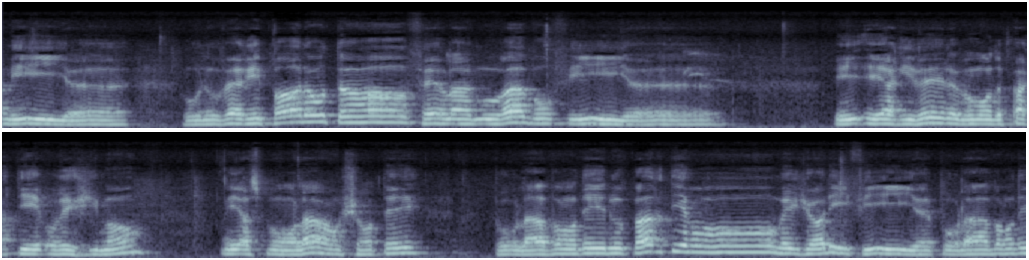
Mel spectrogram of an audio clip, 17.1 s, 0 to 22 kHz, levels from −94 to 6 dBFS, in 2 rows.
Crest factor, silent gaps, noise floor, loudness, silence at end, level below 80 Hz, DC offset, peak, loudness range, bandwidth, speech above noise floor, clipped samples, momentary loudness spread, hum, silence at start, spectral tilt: 16 dB; none; -49 dBFS; -18 LUFS; 0 s; -56 dBFS; under 0.1%; -2 dBFS; 4 LU; 11.5 kHz; 32 dB; under 0.1%; 8 LU; none; 0 s; -8 dB/octave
